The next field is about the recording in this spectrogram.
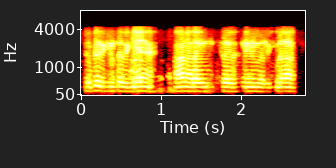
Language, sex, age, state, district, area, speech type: Tamil, male, 18-30, Tamil Nadu, Dharmapuri, rural, conversation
